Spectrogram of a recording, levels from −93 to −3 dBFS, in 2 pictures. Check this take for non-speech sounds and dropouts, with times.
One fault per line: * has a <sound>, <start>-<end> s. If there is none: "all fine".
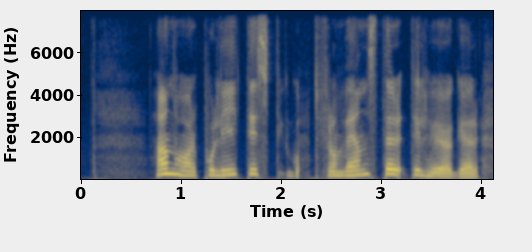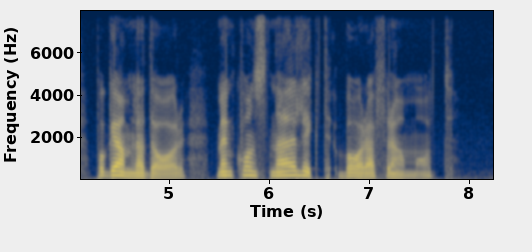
* has a dropout, 2.2-2.3 s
